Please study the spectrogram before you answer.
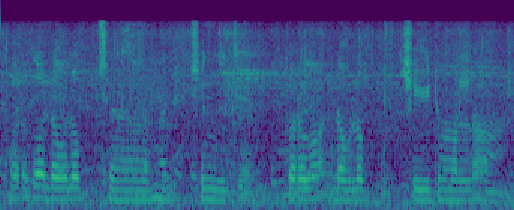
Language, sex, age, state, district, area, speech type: Telugu, male, 18-30, Telangana, Khammam, urban, spontaneous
